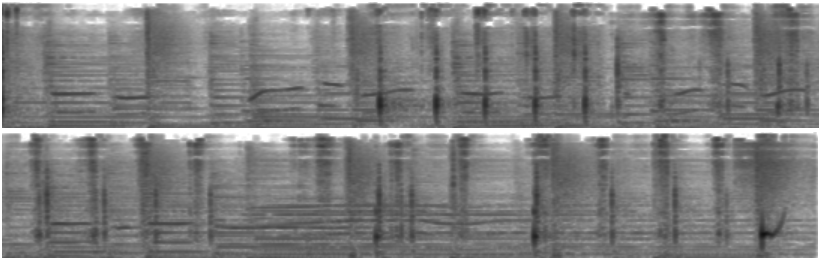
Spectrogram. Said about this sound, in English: Cut the fresh Thai peppers into small pieces. Mince the garlic and set aside.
